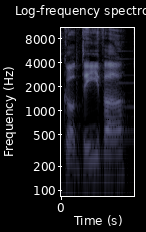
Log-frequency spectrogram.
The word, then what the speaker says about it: Godiva: collaboration with a brand that I believe is pronounced Godiva which happens to be a chocolate brand now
